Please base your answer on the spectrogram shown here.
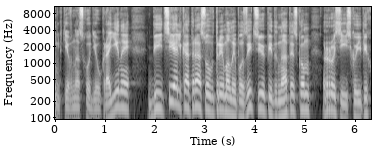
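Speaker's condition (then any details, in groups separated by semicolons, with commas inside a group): No condition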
